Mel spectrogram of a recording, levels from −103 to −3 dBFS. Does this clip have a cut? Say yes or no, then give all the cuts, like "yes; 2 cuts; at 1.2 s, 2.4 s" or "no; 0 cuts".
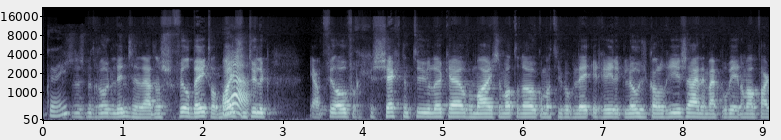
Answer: yes; 1 cut; at 3.5 s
